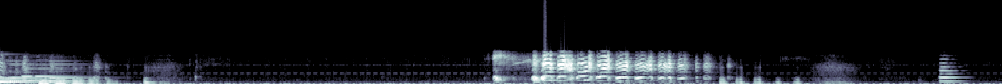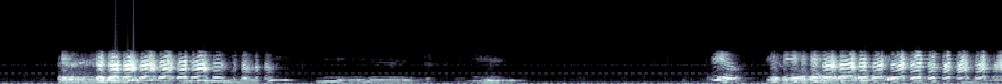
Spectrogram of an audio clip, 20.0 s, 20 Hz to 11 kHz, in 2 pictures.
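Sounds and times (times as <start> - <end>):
electronic keyboard note: 0.0 - 1.2, 9.4 - 9.9.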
